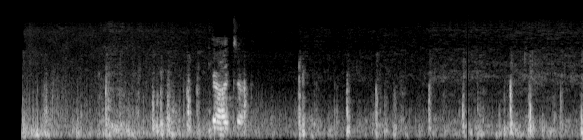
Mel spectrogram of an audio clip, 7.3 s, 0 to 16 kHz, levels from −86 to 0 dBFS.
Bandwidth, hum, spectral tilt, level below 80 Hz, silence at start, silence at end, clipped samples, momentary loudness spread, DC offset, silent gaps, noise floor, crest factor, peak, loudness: 8.6 kHz; none; -9 dB/octave; -54 dBFS; 0.25 s; 0 s; under 0.1%; 18 LU; under 0.1%; none; -40 dBFS; 22 dB; 0 dBFS; -22 LUFS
